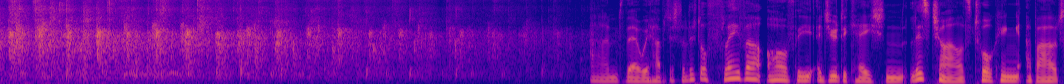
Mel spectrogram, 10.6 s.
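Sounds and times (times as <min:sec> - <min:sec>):
crowd applauding: 0:00.0 - 0:06.0
speech: 0:06.0 - 0:10.6.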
